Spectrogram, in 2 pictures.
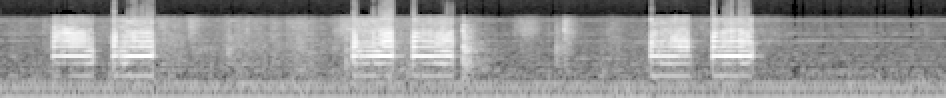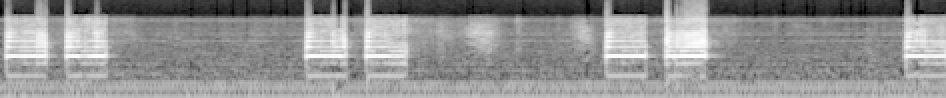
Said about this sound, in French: C'est ce qu'on va attendre maintenant. Son téléphone va sonner.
